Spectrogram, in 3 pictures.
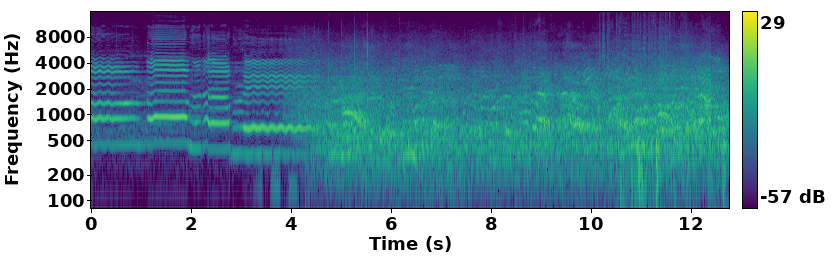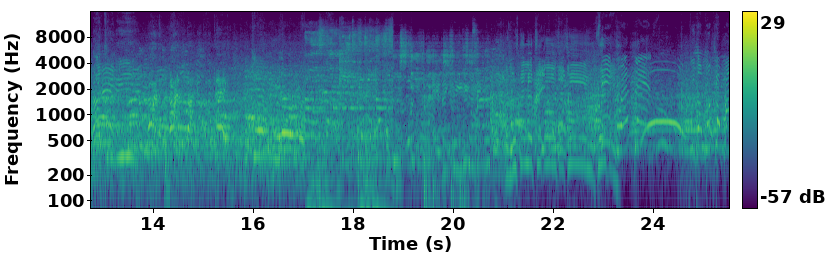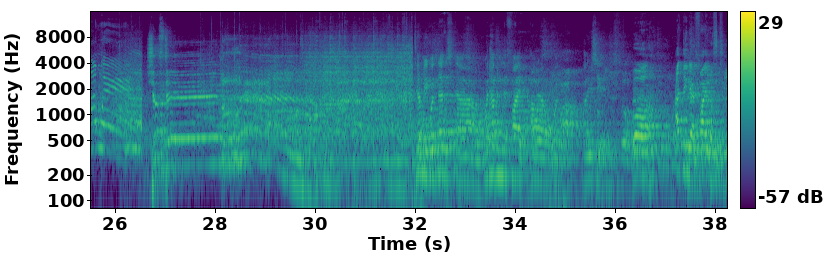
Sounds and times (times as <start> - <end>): Inside, large room or hall: 0.0 - 38.2.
